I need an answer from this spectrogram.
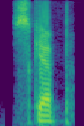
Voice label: "skep", American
